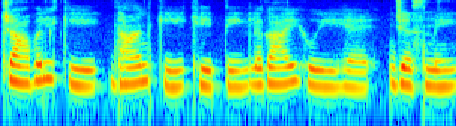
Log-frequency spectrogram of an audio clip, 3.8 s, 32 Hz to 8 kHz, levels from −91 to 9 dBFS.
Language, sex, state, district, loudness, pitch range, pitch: Hindi, female, Chhattisgarh, Korba, -18 LUFS, 185-215 Hz, 200 Hz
